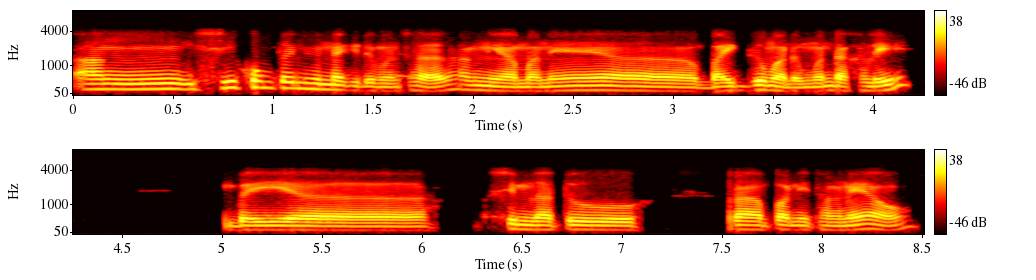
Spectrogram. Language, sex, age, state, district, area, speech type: Bodo, male, 30-45, Assam, Baksa, urban, conversation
